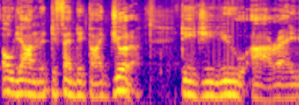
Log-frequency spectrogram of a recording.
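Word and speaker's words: Djura: Now, as you heard there at the start, Old Yharnam is defended by Jura, D-G-U-R-A, but obviously you don't pronounce a D in like the Django Unchained. Doesn't sound right.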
